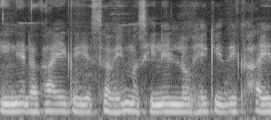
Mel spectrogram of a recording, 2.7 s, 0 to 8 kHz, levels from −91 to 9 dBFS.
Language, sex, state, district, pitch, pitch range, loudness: Hindi, male, Uttarakhand, Tehri Garhwal, 140 Hz, 140-145 Hz, -14 LUFS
